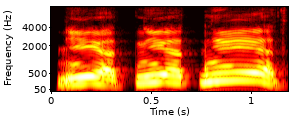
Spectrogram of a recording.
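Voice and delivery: frantic cried-out denial; desperate cry. A narrator's reading. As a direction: deny it in rising panic. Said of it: "кричал Квинт".

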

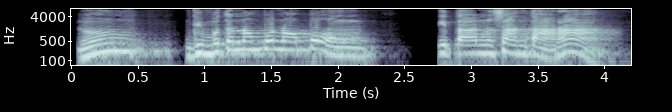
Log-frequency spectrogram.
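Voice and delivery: high, lightly voiced objecting student in Javanese; a hint of a cheeky pupil protesting; mock stubborn student. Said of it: "Kok ngeyel jenengan?".

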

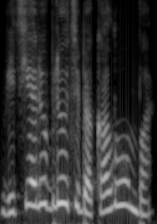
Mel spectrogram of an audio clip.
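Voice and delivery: loud, ardent declaration of love; joyful bold exclamation. A narrator's reading. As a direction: proclaim love in a surge of joy. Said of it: "обретая в приливе радости ту смелость". (громко, радостно и смело)

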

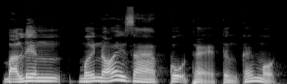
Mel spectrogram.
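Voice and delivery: plain reading voice

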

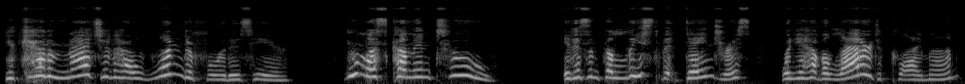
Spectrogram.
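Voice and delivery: put-on boy thrilled by his hiding place; Tommy's voice. A narrator's reading. Tommy speaking from inside tree.

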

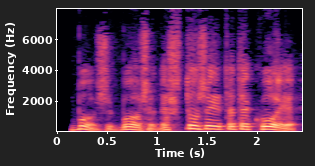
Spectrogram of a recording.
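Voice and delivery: high-pitched, tearful lament; distraught plea. A narrator's reading. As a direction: plead high, close to tears. Struck, tears in her throat.

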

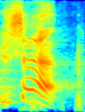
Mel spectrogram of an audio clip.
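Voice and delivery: high-pitched, incredulous shut-up; comic high-pitched exasperation; exasperated dismissal. Acted. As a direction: dismiss them in a squeaky high voice. Same telling-off repeated.

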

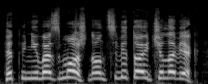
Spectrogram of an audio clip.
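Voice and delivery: very high, loud, fervent protest; crying out. A narrator's reading. Woman defends accused man, crying out. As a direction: cry it out in disbelief. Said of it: "вскричала Варя".

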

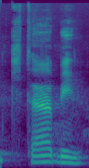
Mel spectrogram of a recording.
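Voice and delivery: کتابین without al-, falling on -bin; tanween kasra ending. Shown as a demonstration. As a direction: end کتابین in a clear -in. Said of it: "اگر ال شو بگیریم". (کتابین بدون ال، با تنوین کسره در آخر)

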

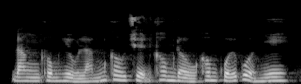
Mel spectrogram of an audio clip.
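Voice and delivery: ordinary delivery

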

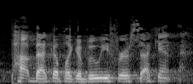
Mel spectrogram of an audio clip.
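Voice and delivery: usual speaking voice

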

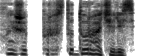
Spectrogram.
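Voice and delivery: put-on high, tearful sobbing girl; crying out the words; through tears. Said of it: "сквозь поток слёз проговорила она". (сквозь поток слёз)

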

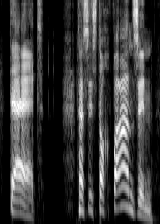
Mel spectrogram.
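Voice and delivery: high, loud, distraught objection; high-pitched agitated cry; frantic protest. A narrator's reading. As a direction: protest in alarm to your father. Son protests to father.

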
